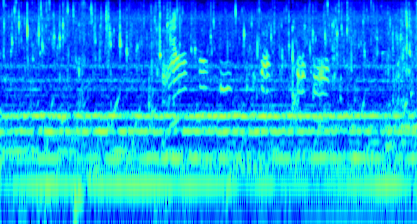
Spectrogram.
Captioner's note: animal mewing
